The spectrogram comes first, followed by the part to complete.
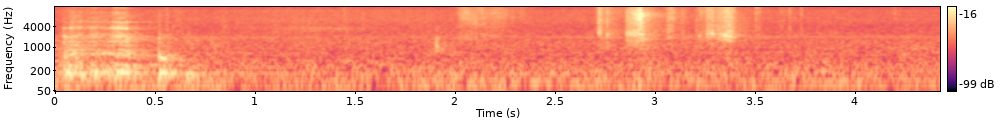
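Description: A few brief, sharp clicks and rubs, clustered about three seconds in, from the autoclave bubble remover's door being handled as it is eased open after venting.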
